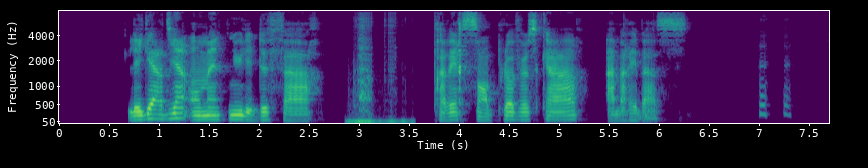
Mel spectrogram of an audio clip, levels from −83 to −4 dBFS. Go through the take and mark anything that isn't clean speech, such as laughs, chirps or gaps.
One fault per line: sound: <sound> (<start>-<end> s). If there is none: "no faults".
sound: squeak (2.9-3.6 s)
sound: laugh (7.0-7.4 s)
